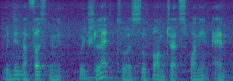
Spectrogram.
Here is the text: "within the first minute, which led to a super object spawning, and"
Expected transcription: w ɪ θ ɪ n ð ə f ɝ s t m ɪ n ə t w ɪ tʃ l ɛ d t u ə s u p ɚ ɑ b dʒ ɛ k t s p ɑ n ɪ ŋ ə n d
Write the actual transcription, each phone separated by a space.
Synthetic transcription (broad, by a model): w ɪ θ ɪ n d ə f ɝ s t m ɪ n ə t w ɪ tʃ l ɛ d t u ə s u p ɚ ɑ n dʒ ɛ t s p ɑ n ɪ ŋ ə n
